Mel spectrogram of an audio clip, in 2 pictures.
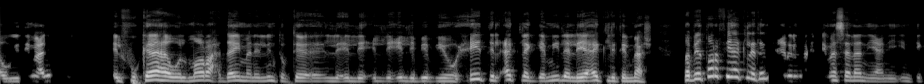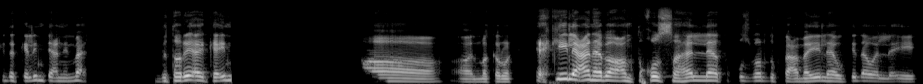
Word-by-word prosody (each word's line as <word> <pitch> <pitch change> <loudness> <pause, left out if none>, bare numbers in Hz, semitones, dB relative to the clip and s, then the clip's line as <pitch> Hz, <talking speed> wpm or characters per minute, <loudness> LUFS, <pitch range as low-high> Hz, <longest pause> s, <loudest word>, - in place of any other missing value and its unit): ويديم 140 +1 -2
عليكم 420 +1 0 0.6
الفكاهة 195 0 +5
والمرح 170 +1 +1
دايمًا 170 +3 +1
اللي 160 +1 -5
أنتم 165 -3 -8
بت 135 - -18
اللي 150 -2 -3
اللي 150 0 -5
اللي 150 +1 -5
اللي 155 -2 -3
ب - - -12
بيحيط 155 - -1
الأكلة 205 0 0
الجميلة، 170 +5 -2
اللي 160 -2 +2
هي 170 +2 +5
أكلة 165 -4 -1
المحشي. 155 +1 -1 0.3
طَب 205 +4 +3
يا - - +6
ترى 370 +7 +2
في 365 0 +4
أكلة 315 -6 0
تانية 265 +2 -3 0.2
غير 400 - -2
المحشي 390 - -12
مثلًا؟ 185 -2 +1
يعني 140 -3 -9
أنتِ 150 -1 -14
كده 175 +4 -8
اتكلمتِ 185 +3 -5
عن 155 - -3
المحشي 160 +5 -5 0.7
بطريقة 175 +7 +3
كأن 175 +3 0 1.3
آه، 140 -4 -2
آه 130 -1 -8
المكرونة. 130 +1 -5 0.3
احكي 250 0 +4
لي 240 - +9
عنها 205 -3 +8
بقى 190 -1 +4
وعن 170 -1 +2
طقوسها، 180 +3 +1
هل 180 - +2
ليها 180 -1 +2
طقوس 175 0 -11
برضك 165 -2 -8
في - - -3
عمايلها 150 +4 -1
وكده 145 +4 -6
والّا 140 -3 -8
إيه؟ 135 -1 -9
165 Hz, 180 wpm, -23 LUFS, 150-190 Hz, 1.3 s, لي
